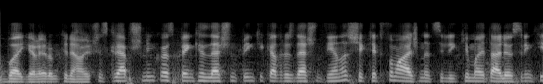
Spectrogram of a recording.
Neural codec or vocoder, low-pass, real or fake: codec, 16 kHz, about 1 kbps, DyCAST, with the encoder's durations; 7.2 kHz; fake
